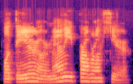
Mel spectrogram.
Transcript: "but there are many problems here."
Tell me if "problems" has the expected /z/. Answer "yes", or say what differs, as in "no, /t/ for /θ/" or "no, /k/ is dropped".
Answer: no, /z/ is dropped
